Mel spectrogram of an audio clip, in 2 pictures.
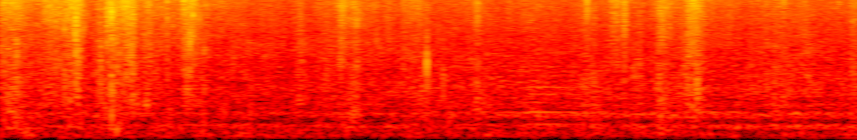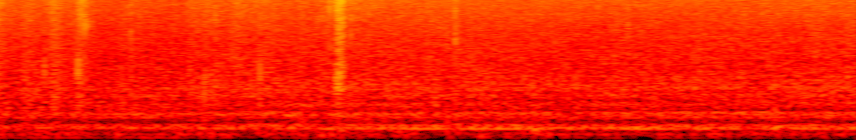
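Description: Honeybees buzzing around an open hive, a steady, faint hum, with a few faint taps.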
